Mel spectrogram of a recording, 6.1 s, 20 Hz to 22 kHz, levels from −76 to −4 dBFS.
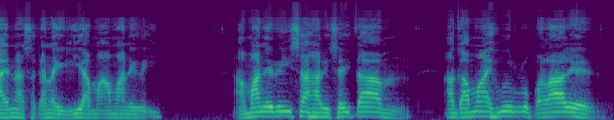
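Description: Throughout the speech, a low-bitrate encoder, likely Opus compression in its music mode at a rate around 24 kbps, runs short of bits and fills bands with folded or noisy content. Voiced sounds turn rough and grainy, though the bandwidth stays full, reaching about 20.2 kHz.

From 4.78 s to the end, a screen or video cable couples into the audio path, causing video or display buzz. A 59.94 Hz field-rate buzz with hash above it sits well below the speech, alongside a very high line-rate tone at 15.7 kHz.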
